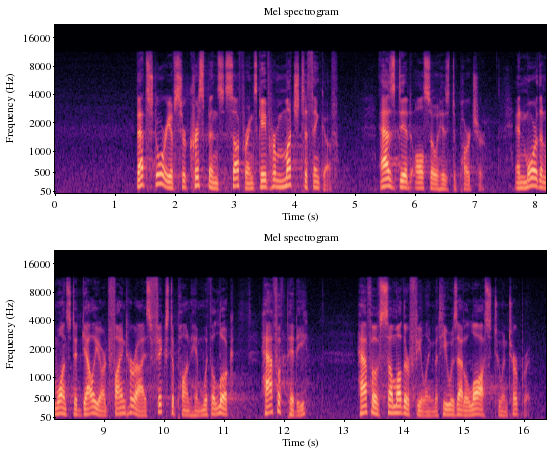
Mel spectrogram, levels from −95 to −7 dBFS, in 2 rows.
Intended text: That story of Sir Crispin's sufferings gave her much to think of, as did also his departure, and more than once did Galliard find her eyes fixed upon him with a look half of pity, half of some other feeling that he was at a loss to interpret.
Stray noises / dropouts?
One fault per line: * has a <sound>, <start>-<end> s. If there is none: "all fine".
all fine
